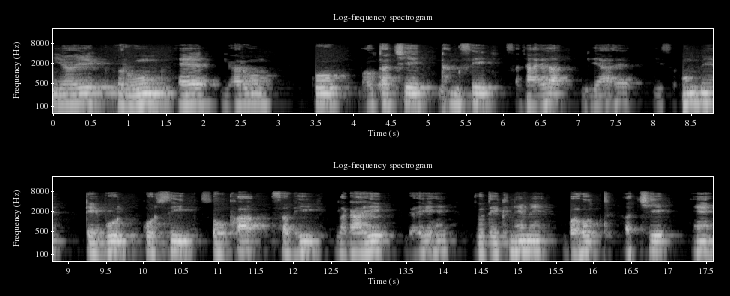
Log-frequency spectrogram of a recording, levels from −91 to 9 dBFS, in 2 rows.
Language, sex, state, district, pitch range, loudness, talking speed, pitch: Hindi, male, Bihar, Lakhisarai, 115-125 Hz, -21 LUFS, 100 wpm, 120 Hz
